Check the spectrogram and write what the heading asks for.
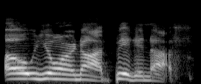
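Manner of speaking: grouchy scoff. Acted. Grouchy ladybug dismisses.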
